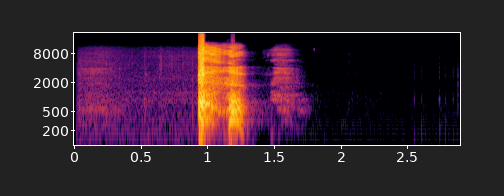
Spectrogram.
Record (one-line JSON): {"cough_length": "2.9 s", "cough_amplitude": 32768, "cough_signal_mean_std_ratio": 0.2, "survey_phase": "beta (2021-08-13 to 2022-03-07)", "age": "45-64", "gender": "Female", "wearing_mask": "No", "symptom_none": true, "smoker_status": "Ex-smoker", "respiratory_condition_asthma": false, "respiratory_condition_other": false, "recruitment_source": "REACT", "submission_delay": "2 days", "covid_test_result": "Negative", "covid_test_method": "RT-qPCR", "influenza_a_test_result": "Unknown/Void", "influenza_b_test_result": "Unknown/Void"}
